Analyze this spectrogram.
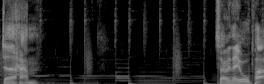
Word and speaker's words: Durham: Durham has the cathedral. Or as it should be pronounced, Durham.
